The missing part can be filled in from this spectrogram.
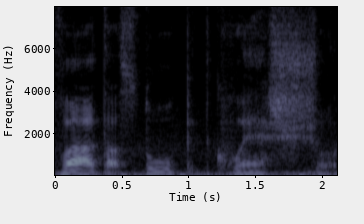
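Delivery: whispered, hushed, breathy put-on Russian accent. Trying out voices for a character, the speaker tests a Russian accent.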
